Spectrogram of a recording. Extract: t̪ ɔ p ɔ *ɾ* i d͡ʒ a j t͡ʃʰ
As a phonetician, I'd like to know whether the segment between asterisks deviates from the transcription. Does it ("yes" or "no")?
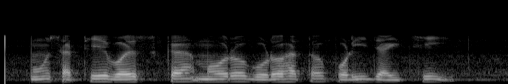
yes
